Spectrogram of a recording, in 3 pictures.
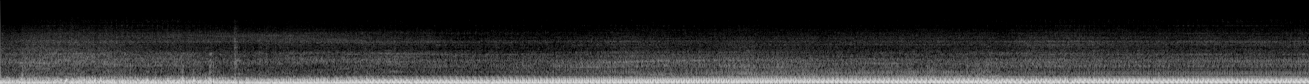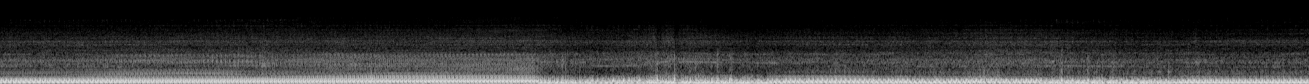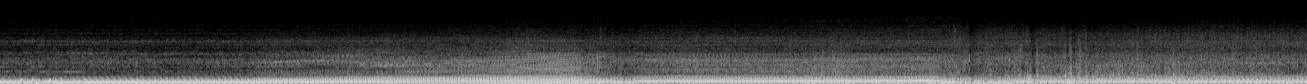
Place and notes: The Circuit Office, Oliver's Mount, Olivers Mount, Scarborough, UK - a lap of oliver's mount ...
a lap of olivers mount ... on a yamaha xvs 950 evening star ... go pro mounted on helmet ... re-recorded from mp4 track ...
England, United Kingdom, August 2022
